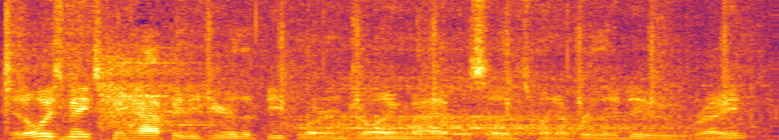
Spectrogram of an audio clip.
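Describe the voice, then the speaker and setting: A woman talking through solo gameplay commentary in a casual, monotone, self-deprecating way, swearing now and then. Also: rumbling low, rapid-fire. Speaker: let's play commentator. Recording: game music loud behind voice. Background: video game music.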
